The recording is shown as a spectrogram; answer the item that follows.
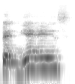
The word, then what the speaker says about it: beignets: t t s vignette pronounced beignets because it's french so yesterday between all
